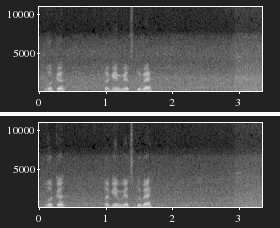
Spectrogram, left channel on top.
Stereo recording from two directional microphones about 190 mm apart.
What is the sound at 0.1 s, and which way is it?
Speech, 15° right (ahead or behind).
